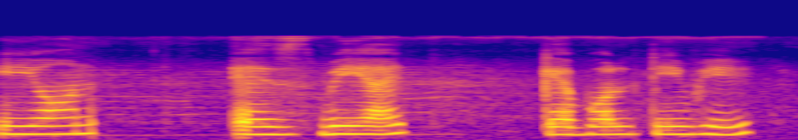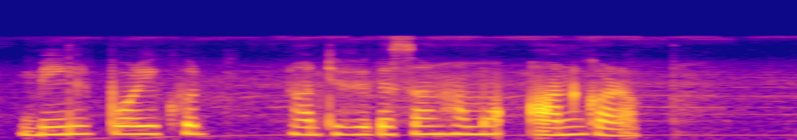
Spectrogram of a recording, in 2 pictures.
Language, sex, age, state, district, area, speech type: Assamese, female, 30-45, Assam, Dhemaji, rural, read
